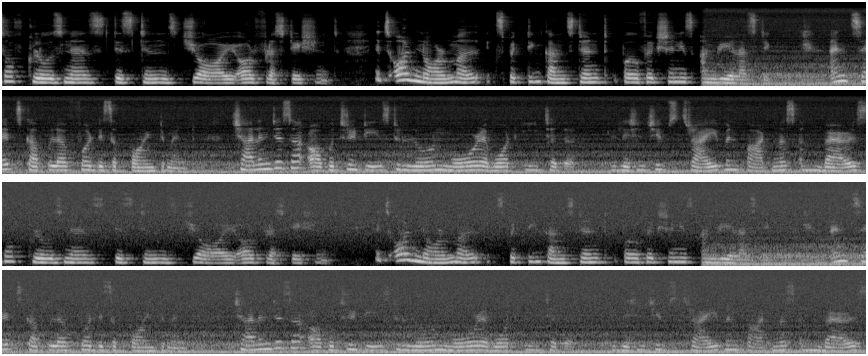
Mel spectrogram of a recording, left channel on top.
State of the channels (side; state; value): right; noise; hiss, 9 dB below the sound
